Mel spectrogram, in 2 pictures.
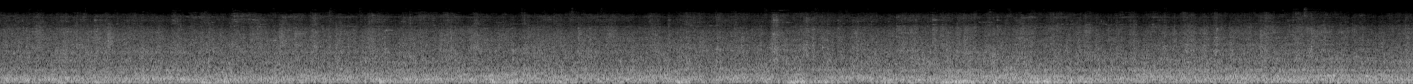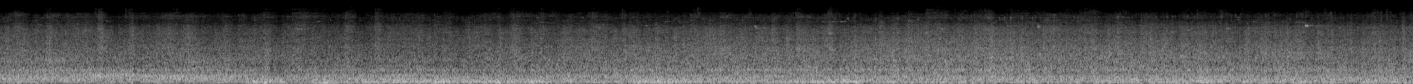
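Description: Freight wagons (container flatcars, tank cars and boxcars) rolling past close by: a steady rumble and clatter of steel wheels on the rails.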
